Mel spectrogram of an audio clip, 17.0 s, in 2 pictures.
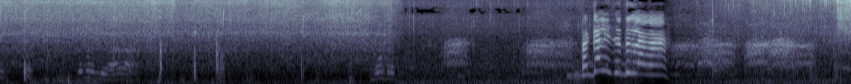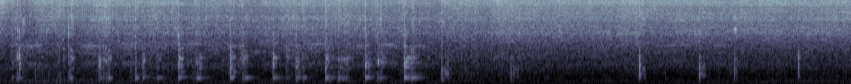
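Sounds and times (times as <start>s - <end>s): onions sizzling in oil: 0.0s - 17.0s
metal spatula clinking on wok: 9.2s - 12.9s.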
